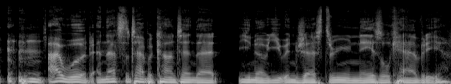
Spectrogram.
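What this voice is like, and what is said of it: Slightly congested voice. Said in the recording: “Do I sound a little congested? It's because I might be. I record these shortly after I wake up.”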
